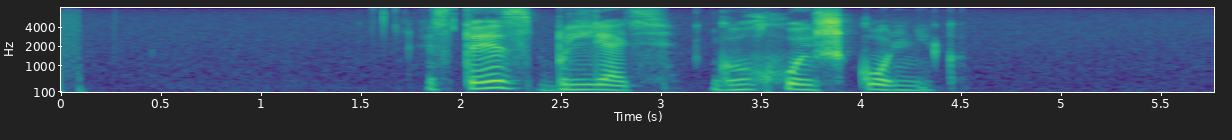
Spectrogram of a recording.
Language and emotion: Russian, angry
